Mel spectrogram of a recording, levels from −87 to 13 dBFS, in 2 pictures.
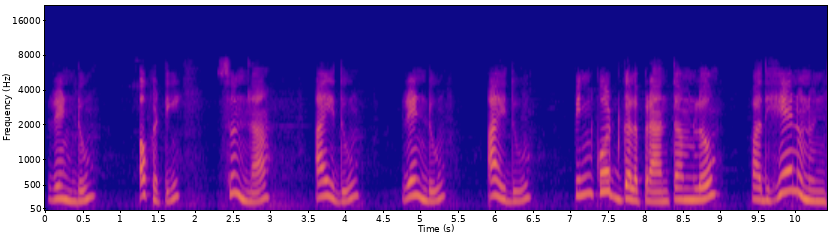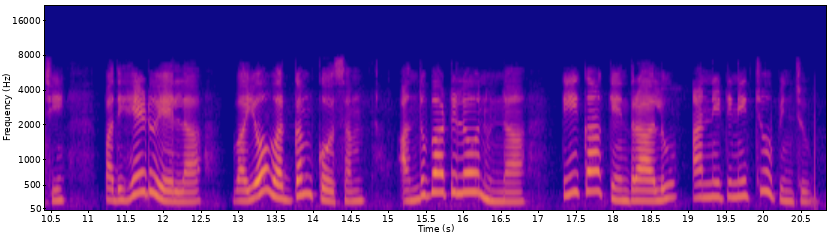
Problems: constant background noise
